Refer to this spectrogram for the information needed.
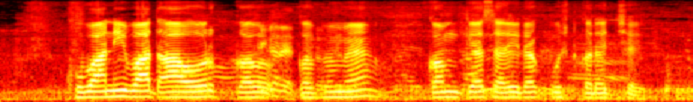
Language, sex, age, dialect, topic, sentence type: Maithili, male, 25-30, Bajjika, agriculture, statement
